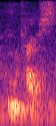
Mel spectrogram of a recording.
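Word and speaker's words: οὗτος: Remember, we don't pronounce that au. It's u. Utos.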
